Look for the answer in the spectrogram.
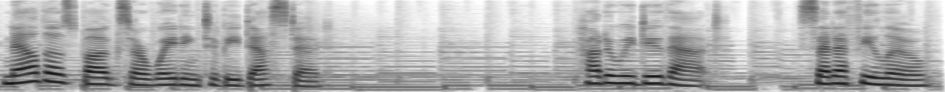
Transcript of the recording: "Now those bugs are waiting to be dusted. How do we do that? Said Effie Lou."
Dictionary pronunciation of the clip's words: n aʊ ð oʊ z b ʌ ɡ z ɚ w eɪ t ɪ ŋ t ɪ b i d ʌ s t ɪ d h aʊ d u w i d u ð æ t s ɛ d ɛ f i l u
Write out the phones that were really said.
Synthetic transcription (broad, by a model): n aʊ ð oʊ z b ʌ ɡ z ɚ w eɪ t ɪ ŋ t ɪ b i d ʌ s t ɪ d h aʊ d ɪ w i d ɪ ð æ t s ɛ d ɛ f i l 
